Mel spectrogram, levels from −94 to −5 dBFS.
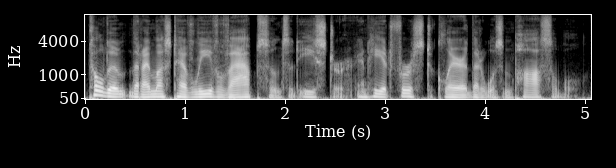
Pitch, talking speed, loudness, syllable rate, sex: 100 Hz, 250 wpm, -19 LUFS, 6.1 syllables/s, male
